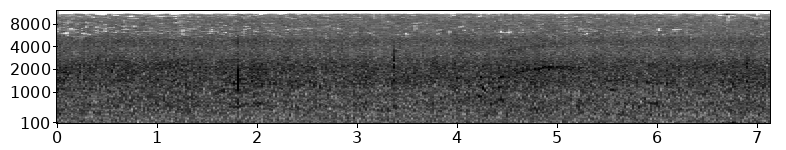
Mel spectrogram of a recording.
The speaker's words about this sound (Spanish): Se escucha a lo lejos el sonido de las fuentes de agua que hay en el lobby de este hotel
